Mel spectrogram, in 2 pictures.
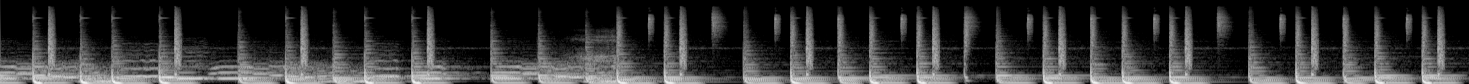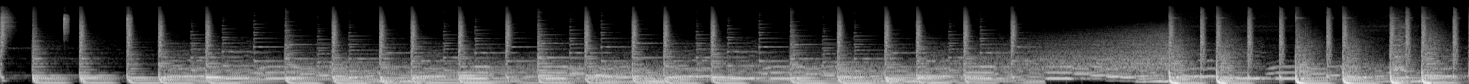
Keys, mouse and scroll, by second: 0.3-0.7 alt+scroll down 1, 0.8 click, 1.2 space, 2.0 space, 2.2 click, 2.5 space, 3.0 click, 3.9 ctrl+click, 4.4 ctrl+space, 4.6 click, 5.0 space, 5.6-10.1 drag, 13.6-15.5 drag, 16.0 alt+scroll down 1, 16.4 space, 16.5 click, 17.0 ctrl+click, 28.3-29.3 drag.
